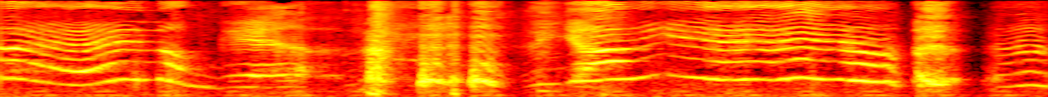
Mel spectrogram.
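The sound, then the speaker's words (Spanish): A young boy wails and sobs in drawn-out, wavering cries broken by short gasping breaths, loud, with no other voices present, crying because he is not allowed to watch certain videos on a tablet. “Ay, no manches, está llorando porque quiere ver viejas encueradas.”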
